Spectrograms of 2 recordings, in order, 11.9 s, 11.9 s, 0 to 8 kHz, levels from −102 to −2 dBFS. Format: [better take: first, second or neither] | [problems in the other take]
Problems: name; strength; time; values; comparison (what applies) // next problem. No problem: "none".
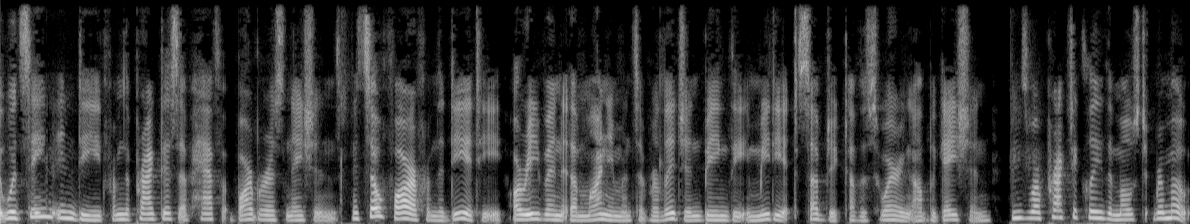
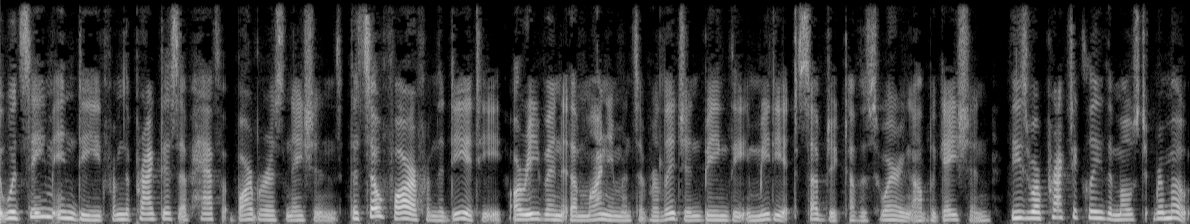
second | noise reduction (neural mask model DeepFilterNet 3)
